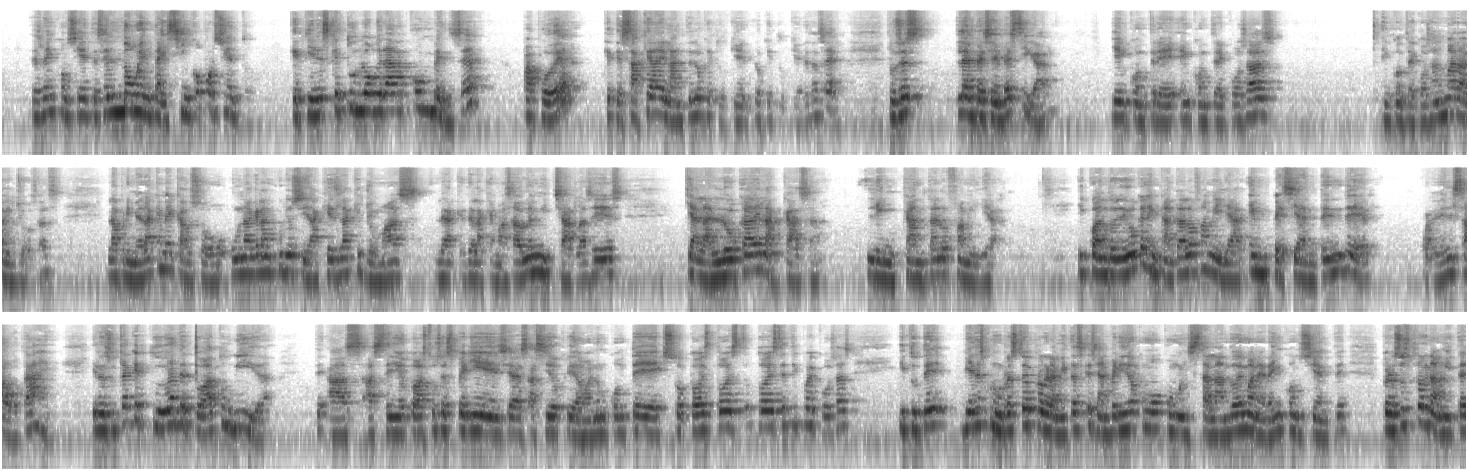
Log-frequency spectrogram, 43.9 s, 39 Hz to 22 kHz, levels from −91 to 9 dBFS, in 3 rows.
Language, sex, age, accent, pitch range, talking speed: Spanish, female, 40-59, Colombian, 150-200 Hz, 185 wpm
